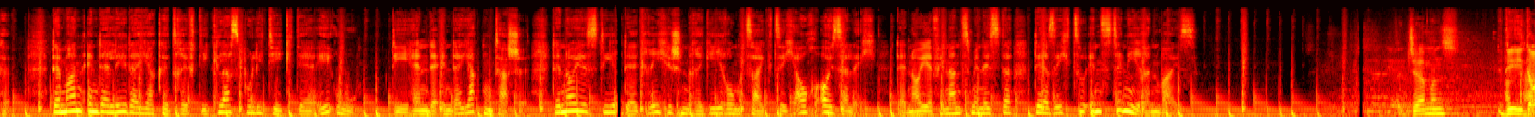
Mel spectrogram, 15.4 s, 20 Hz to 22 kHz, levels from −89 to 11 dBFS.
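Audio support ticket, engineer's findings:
Damaged data in a compressed stream at 6.15–6.22 s and 13.57–13.64 s. Corrupt frames in the file or transport; decoder misreads them, loses sync, hunts for next frame header. Heard as a short blip or squawk, about 70 ms each.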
